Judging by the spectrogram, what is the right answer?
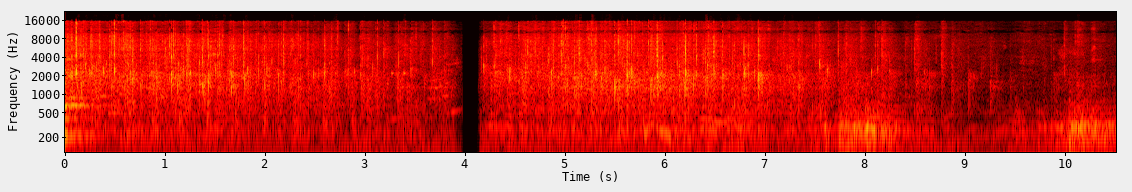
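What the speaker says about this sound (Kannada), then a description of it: "ಜೋರಾಗಿ ಚಪ್ಪಾಳೆ ತಟ್ಟಬೇಕು" Students at a Maragur residential school applaud a visiting judge, a dense, steady patter of many hands that runs throughout with a brief dropout and murmuring voices mixed in.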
